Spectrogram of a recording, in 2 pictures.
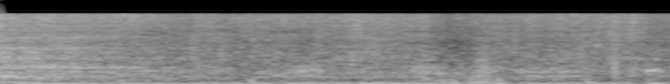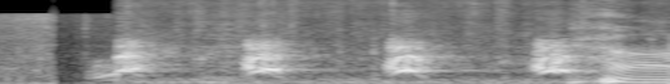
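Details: Korean hunting dog, a six-month-old, on its first wild boar hunt for nuisance wildlife control; after quiet rustling, four loud barks ring out at roughly half-second intervals, the last trailing into a harmonic yelp.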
